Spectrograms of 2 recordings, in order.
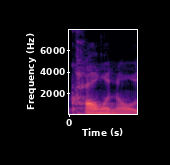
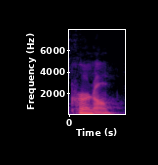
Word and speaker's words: colonel: the rank of Colonel remember that weird word colonal is pronounced Colonel on the second day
